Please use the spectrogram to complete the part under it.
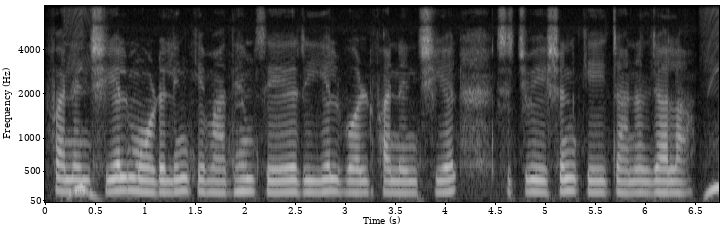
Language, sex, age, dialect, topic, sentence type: Bhojpuri, female, 18-24, Southern / Standard, banking, statement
